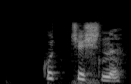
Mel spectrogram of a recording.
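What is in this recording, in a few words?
"куччысьны" Komi, female; kpv audio dict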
